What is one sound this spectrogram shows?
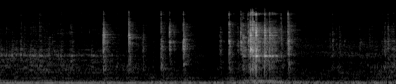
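Marbles clatter and roll down a plastic track.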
